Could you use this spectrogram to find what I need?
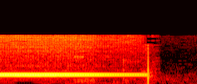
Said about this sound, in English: Okay, so let me go ahead and connect you. Bear with me a moment. Thank you for your patience. Thank you. Okay, thank you. Stay with me on the line. We're dialing the tax specialist now.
